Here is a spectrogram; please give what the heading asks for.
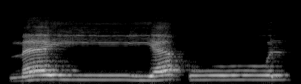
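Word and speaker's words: من يقول: Man yakul. Bacanya jadi may yakul.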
